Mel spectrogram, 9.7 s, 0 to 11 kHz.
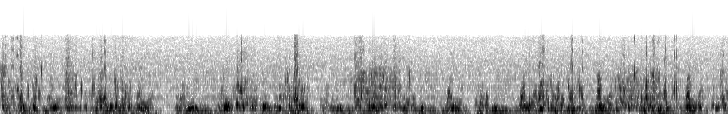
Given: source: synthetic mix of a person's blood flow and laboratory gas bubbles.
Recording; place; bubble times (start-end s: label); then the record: Doppler ultrasound of blood flow; precordium
0.00-0.58 s: bubbles
0.83-1.78 s: bubbles
3.12-3.44 s: bubbles
3.63-4.10 s: bubbles
4.66-5.49 s: bubbles
7.00-7.81 s: bubbles
8.16-9.07 s: bubbles
9.28-9.38 s: bubbles
9.47-9.71 s: bubbles
From the record:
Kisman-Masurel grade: 332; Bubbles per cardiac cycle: rolling drumbeat, 9 or more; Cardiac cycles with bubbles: 50 to 99%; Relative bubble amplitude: moderate (0.250 to 0.450); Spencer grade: 3 (all of the cardiac periods contain showers or single bubble signals, but not dominating or overriding the cardiac motion signals); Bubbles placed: only in the low amplitude regions of the cardiac cycle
